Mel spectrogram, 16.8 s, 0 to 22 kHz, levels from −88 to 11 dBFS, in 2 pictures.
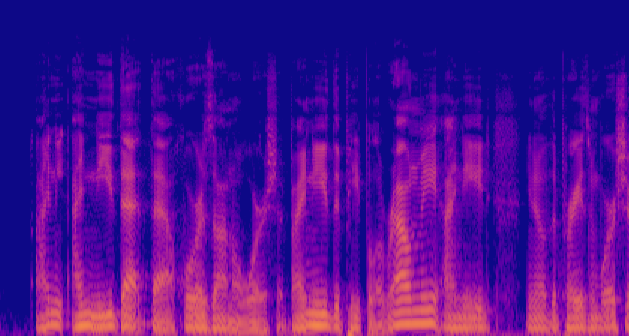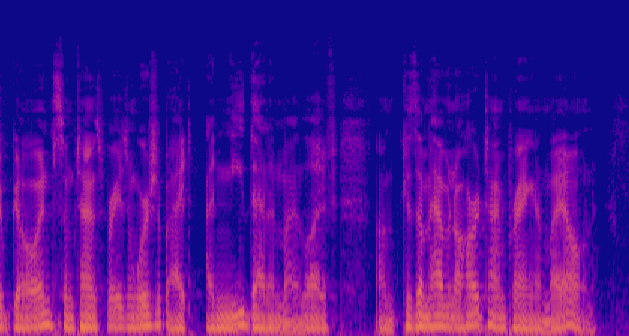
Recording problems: wrong speed, natural pitch; too slow; 0.6 times normal speed

